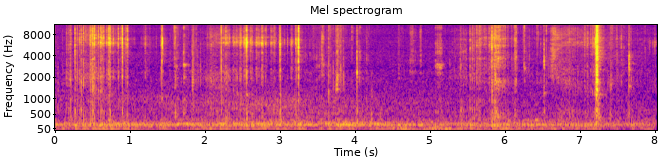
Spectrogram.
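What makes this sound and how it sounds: A solid, dry white bar of soap has its face scraped with a utility knife blade. Quiet, bright scratchy strokes come in uneven bursts over a low steady hum, with sharper clicks near the middle and a loud scrape toward the end.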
